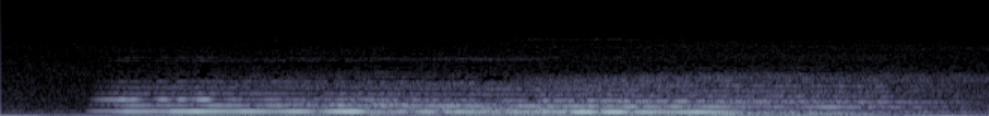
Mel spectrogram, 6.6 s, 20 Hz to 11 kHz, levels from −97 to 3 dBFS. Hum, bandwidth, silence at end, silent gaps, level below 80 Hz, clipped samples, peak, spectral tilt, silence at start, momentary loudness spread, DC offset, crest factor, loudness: none; 2.1 kHz; 0 s; none; -56 dBFS; under 0.1%; -26 dBFS; -13.5 dB/octave; 0 s; 15 LU; 0.2%; 14 dB; -39 LUFS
